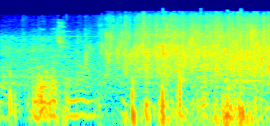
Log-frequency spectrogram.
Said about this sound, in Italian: Applaudite con cognizione di causa, eh? Ve lo richiederemo dopo.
